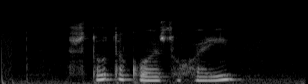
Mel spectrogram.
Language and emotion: Russian, neutral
